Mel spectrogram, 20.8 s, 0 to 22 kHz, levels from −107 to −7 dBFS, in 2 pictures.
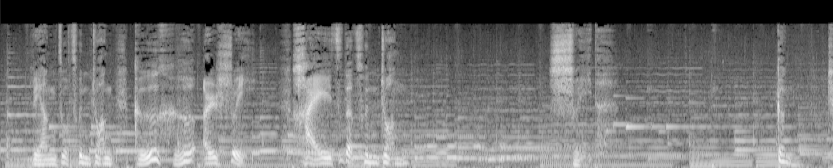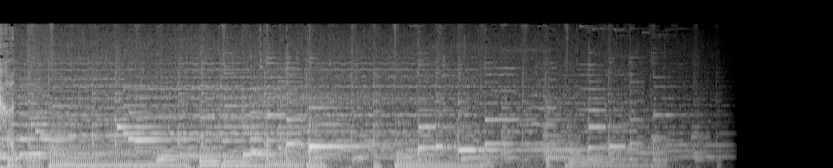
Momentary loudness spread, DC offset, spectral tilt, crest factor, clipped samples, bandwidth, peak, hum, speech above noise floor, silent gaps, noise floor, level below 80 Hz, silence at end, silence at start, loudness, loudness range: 20 LU; under 0.1%; -4.5 dB/octave; 22 dB; under 0.1%; 12.5 kHz; 0 dBFS; none; 38 dB; none; -56 dBFS; -40 dBFS; 2.1 s; 0 s; -22 LUFS; 17 LU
